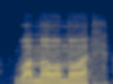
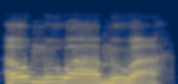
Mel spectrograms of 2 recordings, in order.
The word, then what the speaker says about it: Oumuamua: Oumuamua. I just read on the NASA site that it's pronounced Oumuamua. Oumuamua.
